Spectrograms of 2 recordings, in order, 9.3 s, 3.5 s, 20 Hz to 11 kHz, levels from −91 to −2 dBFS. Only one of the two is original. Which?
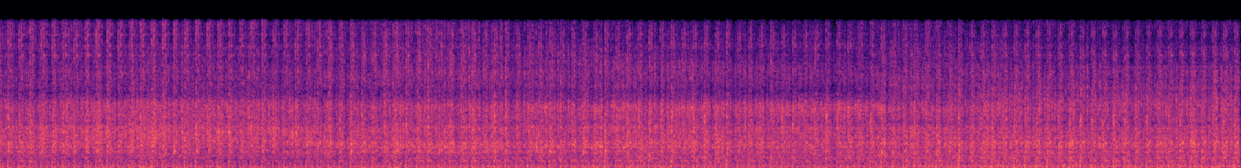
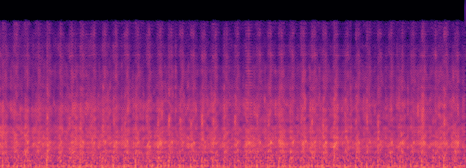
first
